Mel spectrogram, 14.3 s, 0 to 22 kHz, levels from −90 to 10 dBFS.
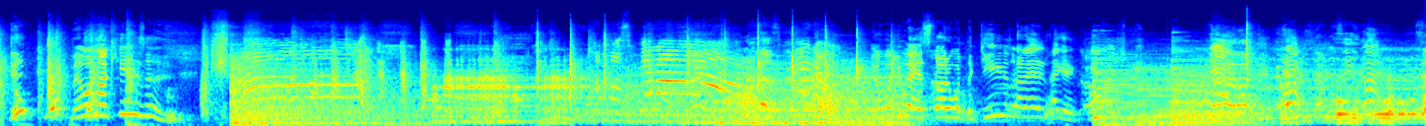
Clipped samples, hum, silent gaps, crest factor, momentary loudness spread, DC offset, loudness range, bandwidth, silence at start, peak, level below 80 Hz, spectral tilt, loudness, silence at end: under 0.1%; none; none; 18 dB; 11 LU; under 0.1%; 5 LU; 12.5 kHz; 0 s; -2 dBFS; -40 dBFS; -4.5 dB/octave; -20 LUFS; 0 s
